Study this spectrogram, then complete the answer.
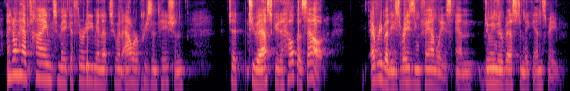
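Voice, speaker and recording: A woman speaks with a fairly low pitch and ordinary pitch variation, with audible room echo. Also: moderate pace. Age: 70s. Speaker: public commenter. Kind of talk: public comment reading. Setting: council meeting.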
